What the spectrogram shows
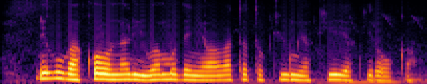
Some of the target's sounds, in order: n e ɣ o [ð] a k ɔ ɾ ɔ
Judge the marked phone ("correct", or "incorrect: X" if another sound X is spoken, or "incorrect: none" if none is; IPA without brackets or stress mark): incorrect: ɣ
